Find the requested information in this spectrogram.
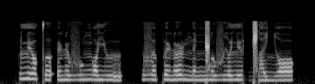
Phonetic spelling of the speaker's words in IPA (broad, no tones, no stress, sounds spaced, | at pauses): lʲ ɔ t̪ ɤ ʔ e ɳ ɯ v u ŋ ɔ j ɯ | v ɛ p e ɳ ɤ ɭ ŋ ɛ ŋ͡ǁ u v i o̯ lʲ ɤ ɡ͡ǁ a ʎ ɔ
